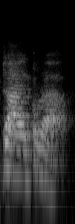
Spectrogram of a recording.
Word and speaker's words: digraph: It is like, die. It is pronounced as digraph.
